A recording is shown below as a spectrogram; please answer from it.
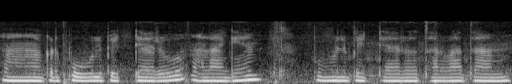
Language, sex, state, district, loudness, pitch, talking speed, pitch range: Telugu, female, Andhra Pradesh, Manyam, -13 LUFS, 170 Hz, 105 wpm, 165-175 Hz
